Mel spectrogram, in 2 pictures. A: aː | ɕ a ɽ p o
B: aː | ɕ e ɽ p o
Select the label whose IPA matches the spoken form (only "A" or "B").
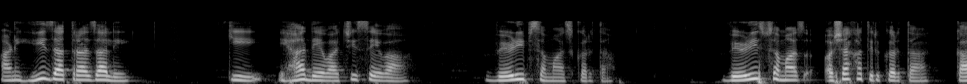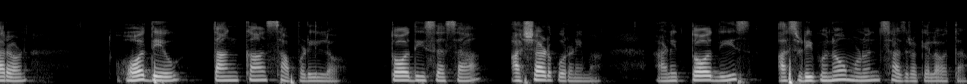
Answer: A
